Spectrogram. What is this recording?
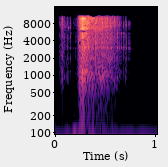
marbles - 15cm ceramic bowl - shaking bowl half full - ~13mm marbles 04
Shaking a 15cm diameter ceramic bowl half full of approximately 13mm diameter glass marbles.
shake, shaking, marble, ceramic-bowl, shaken, glass, bowl, glass-marbles, ceramic, marbles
